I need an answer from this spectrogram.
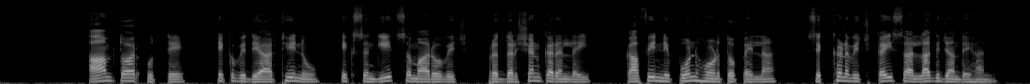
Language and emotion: Punjabi, neutral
